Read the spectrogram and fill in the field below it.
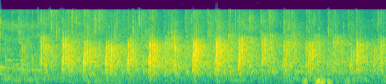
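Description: Church congregation claps in a steady rhythmic beat, roughly two claps per second, loud and fairly close, as the audience gives a hand clap during a sermon on disaster preparedness.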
